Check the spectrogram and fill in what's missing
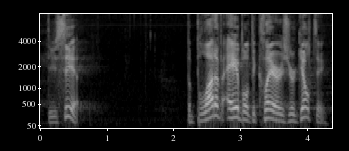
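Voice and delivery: usual speaking voice

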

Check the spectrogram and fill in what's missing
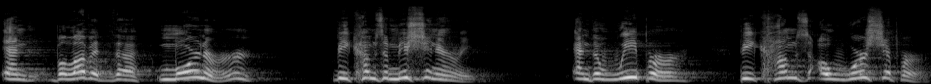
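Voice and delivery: loud, rising preacher's cry; preaching at full force. Acted. Preacher exhorts the beloved congregation, loud and fervent. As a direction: proclaim it to the congregation.

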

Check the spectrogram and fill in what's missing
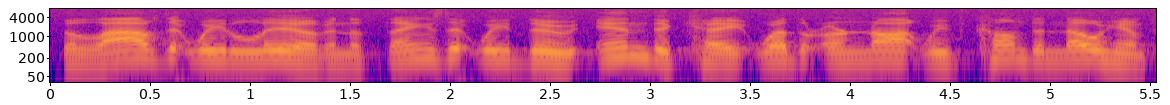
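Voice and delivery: normal talking voice

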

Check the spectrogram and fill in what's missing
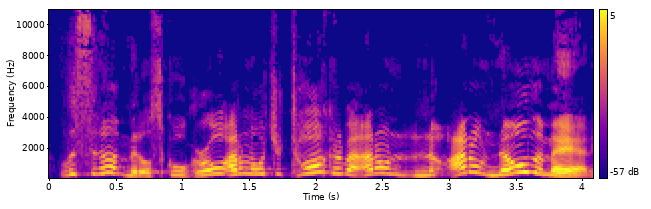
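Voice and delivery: high-pitched, flustered mock protest; acted nerves before a schoolgirl; nervous denial. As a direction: deny it nervously, voice jumping up. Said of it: "He's, like, nervous in front of this middle schooler".

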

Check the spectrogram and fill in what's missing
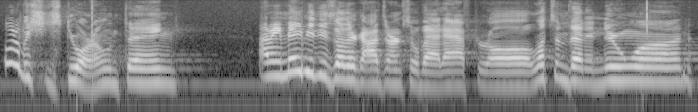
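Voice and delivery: ordinary talk

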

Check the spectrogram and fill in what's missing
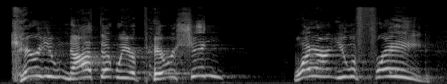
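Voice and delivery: high, urgent, incredulous plea; acted alarmed cry. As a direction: cry out as a disciple shocked at such calm. Frightened disciples' accusing cry acted out.

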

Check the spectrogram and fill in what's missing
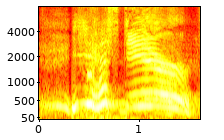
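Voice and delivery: high, loud hammed-up shout; worked-up yell. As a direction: yell it with exaggerated, total conviction. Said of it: "I was like".

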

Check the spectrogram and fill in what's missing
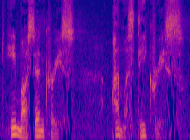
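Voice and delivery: soft, slowing humble words; John calmly telling disciples, soft and humble; quiet humble quote. Retold or imitated. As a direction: let it fall away humbly.

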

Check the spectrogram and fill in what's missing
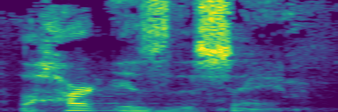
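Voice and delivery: dropped to a quiet echo; soft echo. Real, not acted. Preacher repeats the line to the congregation, soft echo. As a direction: let it fall away softly.

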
